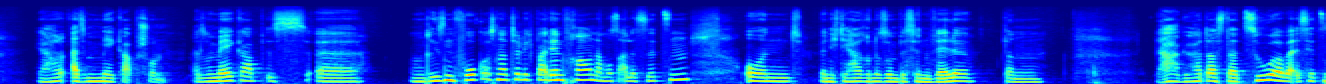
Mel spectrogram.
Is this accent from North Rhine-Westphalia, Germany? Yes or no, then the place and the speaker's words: no; Lübeck, Schleswig-Holstein, Germany; ich komme aus Lübeck, bin 27 Jahre jung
